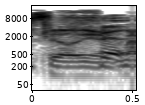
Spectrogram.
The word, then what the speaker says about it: Filion: They always want to pronounce it Filion or Phalion or Filion. You know, it's Filion. My dad would say Filion. – Mm-hmm. And so rhymes with million.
